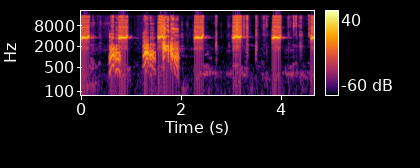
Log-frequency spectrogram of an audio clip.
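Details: Grey francolin chicks, locally called bhuray teetar: short, sharp, high peeps repeated about once a second, mixed with lower, wavering, harmonic whining calls in between.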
